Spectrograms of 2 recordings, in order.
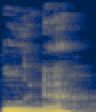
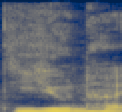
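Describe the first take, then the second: First: The name starts directly with a vowel. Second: The name starts with a 'y' sound. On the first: The speaker calls it right. "it's Una" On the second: The speaker calls it wrong. "it's not Yunha"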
